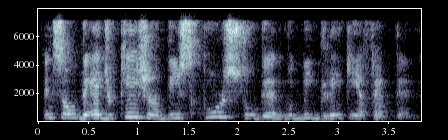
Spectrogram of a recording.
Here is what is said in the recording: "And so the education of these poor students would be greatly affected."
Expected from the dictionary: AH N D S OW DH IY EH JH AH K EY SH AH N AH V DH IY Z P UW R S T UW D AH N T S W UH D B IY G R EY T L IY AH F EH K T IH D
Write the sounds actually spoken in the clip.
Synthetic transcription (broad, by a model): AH N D S OW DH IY EH JH AH K EY SH AH N AH V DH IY S P UW R S T UW D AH N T W UH D B IY G R EY T L IY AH F EH K T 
